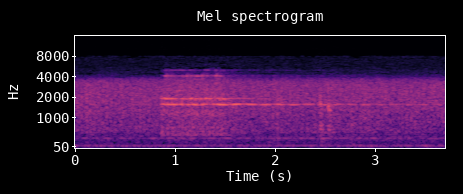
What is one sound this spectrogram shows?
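A telephone rings briefly.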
